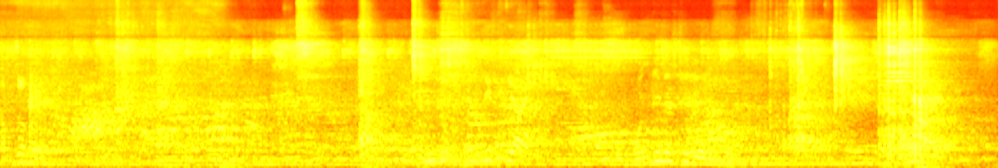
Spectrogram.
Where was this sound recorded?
in a cafe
